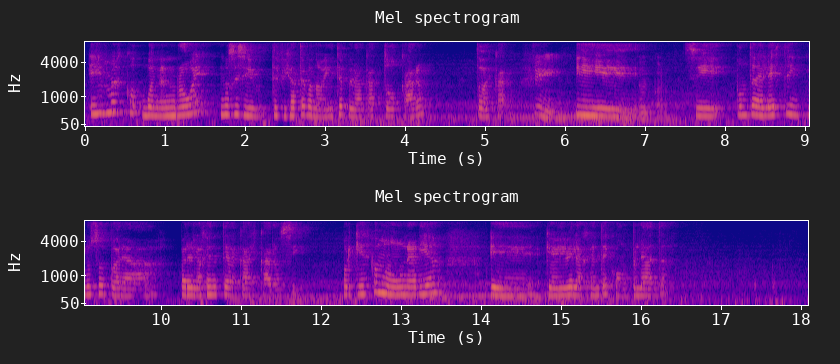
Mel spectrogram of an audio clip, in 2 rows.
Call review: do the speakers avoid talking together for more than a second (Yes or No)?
Yes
